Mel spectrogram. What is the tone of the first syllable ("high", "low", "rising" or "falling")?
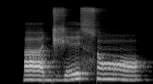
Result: low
